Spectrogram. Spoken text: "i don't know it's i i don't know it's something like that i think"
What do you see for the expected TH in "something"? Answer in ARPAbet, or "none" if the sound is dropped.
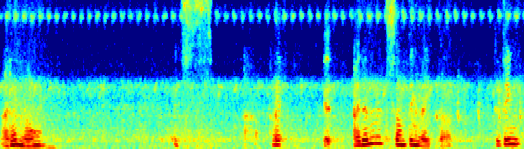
T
